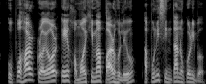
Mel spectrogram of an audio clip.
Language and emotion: Assamese, neutral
